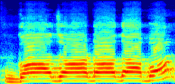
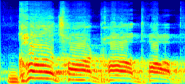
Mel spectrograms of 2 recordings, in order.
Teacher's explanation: যেগুলো আপনার কথা বলতে গেলে মুখ দিয়ে বাতাস বেশি বের হচ্ছে ওইগুলোকে বলা হবে মহাপ্রাণ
